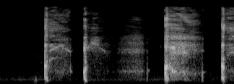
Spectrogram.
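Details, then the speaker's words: Four short, harsh, somewhat dry coughs in quick succession from an adult talking while filming flowers outdoors; a cough. "maybe I'll just shut up and let this just let the film go but then you're going to hear me coughing"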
